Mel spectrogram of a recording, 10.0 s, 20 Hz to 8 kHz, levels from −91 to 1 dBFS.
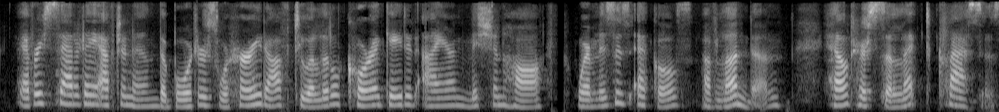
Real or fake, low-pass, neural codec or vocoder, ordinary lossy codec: fake; 7.2 kHz; codec, 16 kHz, 6 kbps, DAC; AAC, 32 kbps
